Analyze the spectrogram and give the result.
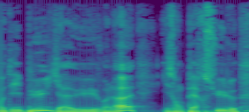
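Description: Dark, mellow, somewhat breathy male voice with ordinary pitch variation, in a dry, close sound with no echo. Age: 30s. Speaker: film podcast panelist. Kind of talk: casual chat.

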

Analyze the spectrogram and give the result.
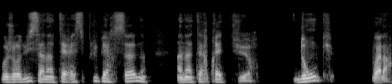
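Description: A man talks at a moderate pace with medium pitch and ordinary pitch variation. The sound is dry and close, with no echo. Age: 40s. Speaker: singer-songwriter. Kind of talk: casual interview.

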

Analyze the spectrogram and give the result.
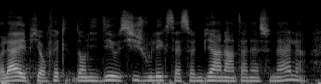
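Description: A woman is speaking. Her voice is fairly low-pitched. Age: 40s. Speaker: entrepreneur. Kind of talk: interview. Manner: halting.

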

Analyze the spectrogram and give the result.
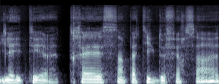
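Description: Dry and close with no echo, this very clean recording with a silent background captures a man at a medium pitch. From Lyon area, France. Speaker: film composer. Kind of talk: casual interview. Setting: home studio. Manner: hesitant, with frequent fillers.

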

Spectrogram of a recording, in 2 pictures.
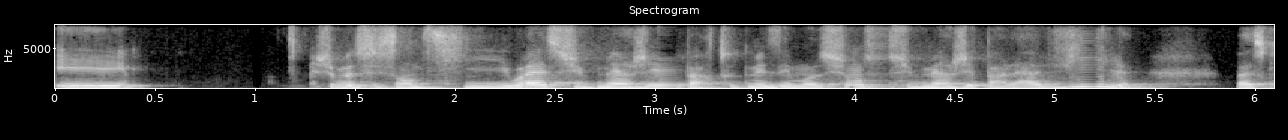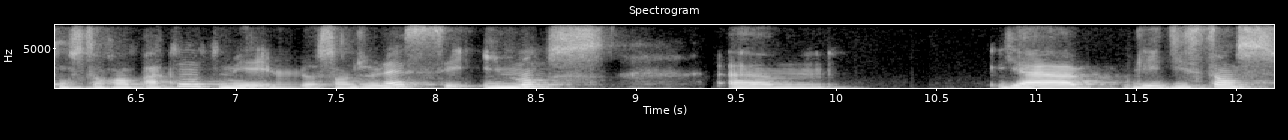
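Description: A woman speaks very slowly, with long, frequent pauses and fairly even intonation. Her fairly high voice is somewhat breathy, with a dark, mellow tone. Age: 20s. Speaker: meditation guide and Reiki practitioner. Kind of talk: casual interview chat.

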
